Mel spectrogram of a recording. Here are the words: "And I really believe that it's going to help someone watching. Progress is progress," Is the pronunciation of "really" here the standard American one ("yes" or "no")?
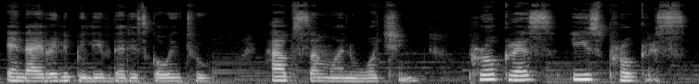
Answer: yes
